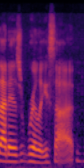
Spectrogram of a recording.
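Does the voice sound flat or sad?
flat. The voice sounds flat, without sadness. The speaker calls it wrong.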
